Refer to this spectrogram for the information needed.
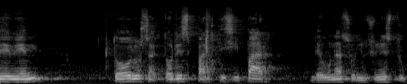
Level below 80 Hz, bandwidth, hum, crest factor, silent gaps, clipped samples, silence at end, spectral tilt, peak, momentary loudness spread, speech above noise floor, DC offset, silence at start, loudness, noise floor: -72 dBFS; 16 kHz; none; 18 dB; none; under 0.1%; 0 s; -4 dB/octave; -14 dBFS; 13 LU; 23 dB; under 0.1%; 0 s; -32 LUFS; -55 dBFS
